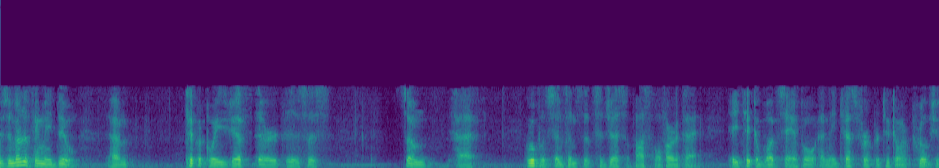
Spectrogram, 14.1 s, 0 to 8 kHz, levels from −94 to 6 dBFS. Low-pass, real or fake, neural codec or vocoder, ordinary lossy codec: 7.2 kHz; fake; codec, 24 kHz, 0.9 kbps, WavTokenizer, medium music audio release; AAC, 16 kbps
